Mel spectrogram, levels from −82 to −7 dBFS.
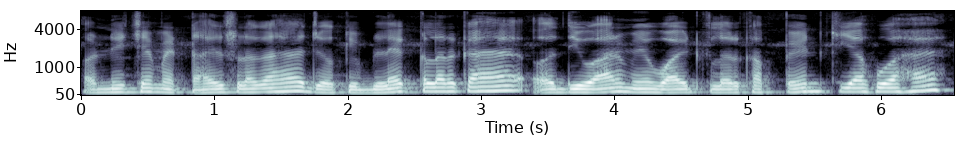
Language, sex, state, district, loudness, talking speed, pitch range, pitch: Hindi, male, Jharkhand, Palamu, -15 LUFS, 200 wpm, 110-140 Hz, 120 Hz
